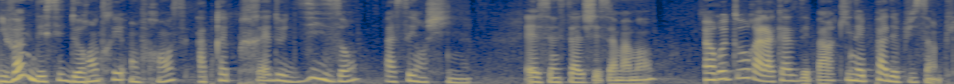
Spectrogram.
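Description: Speaking at a fairly slow pace, a woman uses a medium pitch with very wide swings and a dark, mellow, somewhat breathy tone. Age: 30s. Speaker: podcast host. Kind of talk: scripted narration.

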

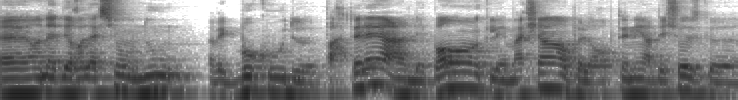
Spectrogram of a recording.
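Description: With audible room echo, a man speaks fairly slowly at a medium pitch with ordinary pitch variation and a somewhat breathy sound. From Lebanon. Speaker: entrepreneur. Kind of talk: interview. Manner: halting.

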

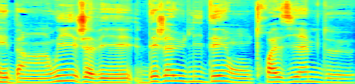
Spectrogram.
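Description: A woman speaks at medium pitch with a dark, mellow tone and fairly even intonation. The recording is very clean with a silent background. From Paris, France. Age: 30s. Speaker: costume maker and embroiderer. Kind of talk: casual interview chat. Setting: at her home.

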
